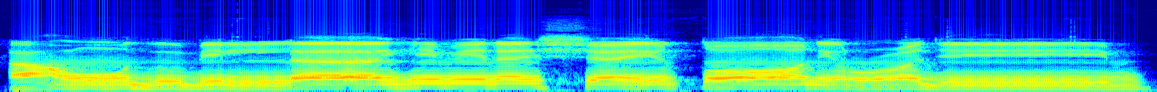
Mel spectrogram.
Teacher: Pastikan a makhrajnya di pangkal kerongkong, ain di pertengahan kerongkong, zu di hujung lidah, b dibacakan dengan nipis lafzul jalalah ini.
